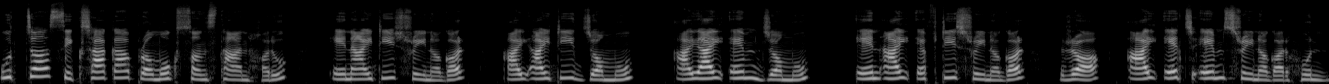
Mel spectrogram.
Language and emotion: Nepali, neutral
